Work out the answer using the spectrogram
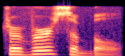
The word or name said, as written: traversable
